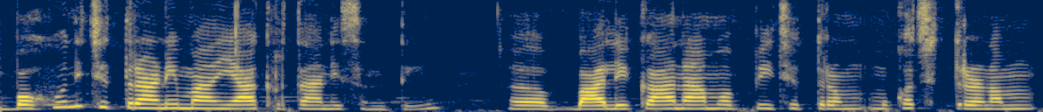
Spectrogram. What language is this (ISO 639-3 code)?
san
